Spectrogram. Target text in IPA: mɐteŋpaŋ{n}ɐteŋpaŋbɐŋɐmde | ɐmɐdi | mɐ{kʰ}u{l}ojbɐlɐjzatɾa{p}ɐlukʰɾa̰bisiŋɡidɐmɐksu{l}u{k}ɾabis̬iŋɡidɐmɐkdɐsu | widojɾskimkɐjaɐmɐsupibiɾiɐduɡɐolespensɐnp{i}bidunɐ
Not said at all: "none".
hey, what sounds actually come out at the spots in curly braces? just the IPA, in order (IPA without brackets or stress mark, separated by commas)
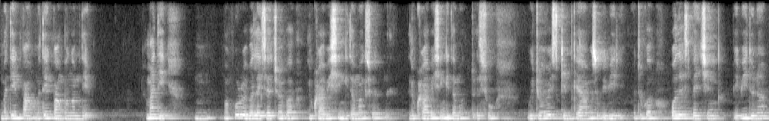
m, pʰ, ɾ, b, l, kʰ, i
